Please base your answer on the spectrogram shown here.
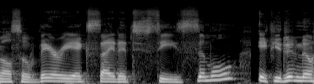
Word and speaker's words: Syml: I'm also very excited to see Syml. If you didn't know how to pronounce it, that's the artist that's SYML, and it's usually always capitalized.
